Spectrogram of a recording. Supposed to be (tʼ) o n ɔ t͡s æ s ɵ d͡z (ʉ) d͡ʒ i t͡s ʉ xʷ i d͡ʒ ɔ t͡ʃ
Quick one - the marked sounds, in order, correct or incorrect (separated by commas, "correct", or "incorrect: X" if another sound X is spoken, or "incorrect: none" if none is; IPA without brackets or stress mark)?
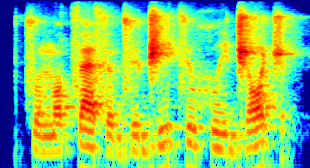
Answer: incorrect: t͡s, correct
